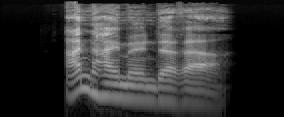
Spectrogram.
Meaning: inflection of anheimelnd: 1. strong/mixed nominative masculine singular comparative degree 2. strong genitive/dative feminine singular comparative degree 3. strong genitive plural comparative degree
- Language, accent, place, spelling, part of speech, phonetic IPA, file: German, Germany, Berlin, anheimelnderer, adjective, [ˈanˌhaɪ̯ml̩ndəʁɐ], De-anheimelnderer.ogg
